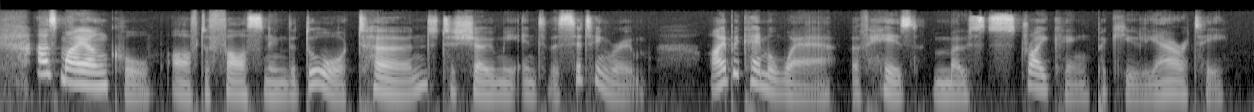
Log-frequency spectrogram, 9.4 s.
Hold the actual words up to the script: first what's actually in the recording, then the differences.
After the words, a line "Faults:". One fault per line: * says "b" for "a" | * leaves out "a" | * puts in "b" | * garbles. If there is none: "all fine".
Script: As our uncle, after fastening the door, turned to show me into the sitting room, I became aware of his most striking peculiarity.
As my uncle, after fastening the door, turned to show me into the sitting room, I became aware of his most striking peculiarity.
Faults:
* says "my" for "our"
